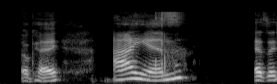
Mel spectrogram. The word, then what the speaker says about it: Ayin: numerical value is 70 ion is a silent letter much like Olive which was the very first letter that we um we talked about so it has no sound of its own it sounds like whatever vowel it is paired with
